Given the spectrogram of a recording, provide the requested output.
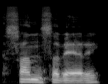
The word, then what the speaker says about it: Sansevere: You know his name is actually pronounced Sansevere.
